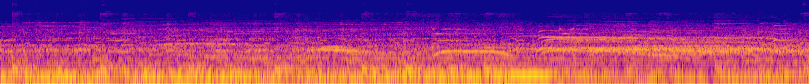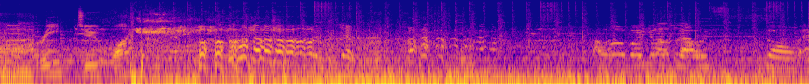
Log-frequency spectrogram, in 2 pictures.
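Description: Background music mixed with shouting and cheering voices. About ten seconds in, a low rumble comes in beneath the voices.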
